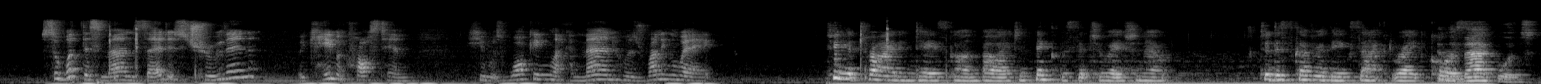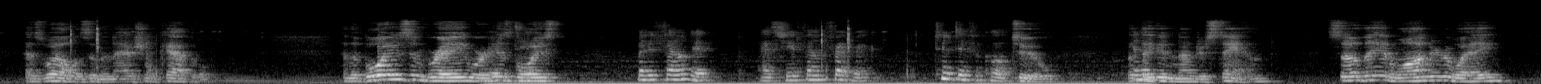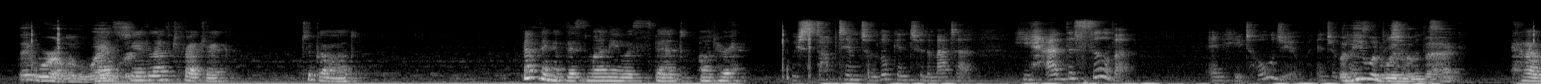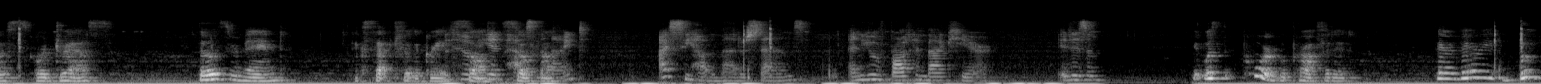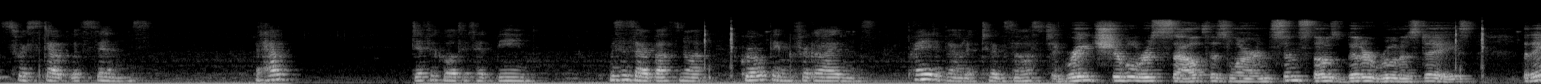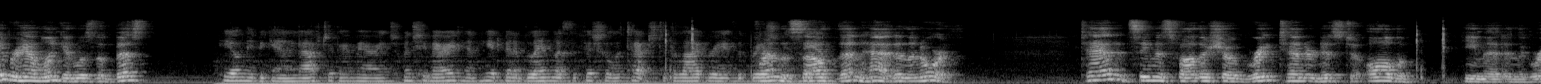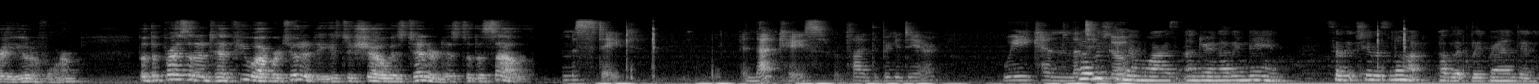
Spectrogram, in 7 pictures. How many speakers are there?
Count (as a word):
three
